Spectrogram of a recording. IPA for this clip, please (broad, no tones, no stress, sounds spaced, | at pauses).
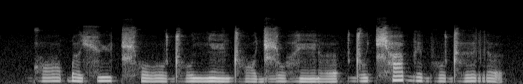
ɡʱ ɔ ɓ ə ç y t͡ɕʰ o dʱ o ɲ ẽ dʱ ɔ d͡ʑ o ɦ ẽ ɾ ə | d ʊ t͡ɕʰ a b e bʱ o dʱ ɘ r ə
